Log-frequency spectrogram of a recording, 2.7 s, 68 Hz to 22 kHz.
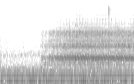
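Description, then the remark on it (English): An old moped engine, after about 30 minutes of frantic kick-starting, catches after a low rumble and settles into a steady, buzzing idle with a whiny harmonic drone that holds to the end. No one speaks. “Alright, the engine finally engaged.”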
